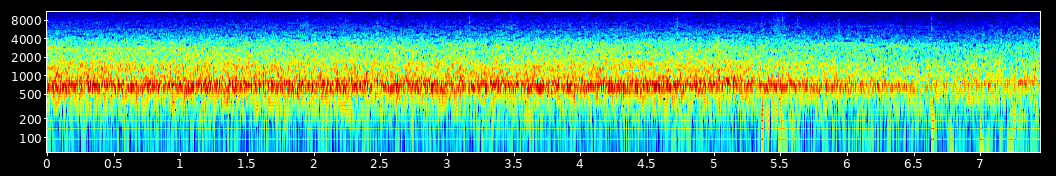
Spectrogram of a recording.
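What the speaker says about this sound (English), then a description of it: "This crowd trying to make life miserable for this offense." Steady roar of a stadium crowd in a Madden football video game on PS5, a dense, constant wash of noise with no distinct cheers or claps standing out.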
